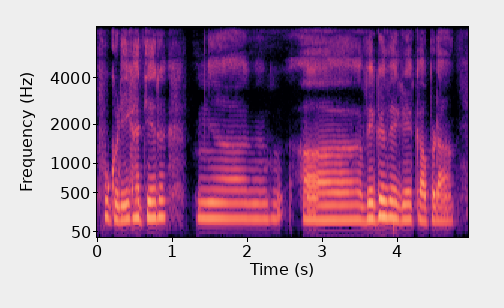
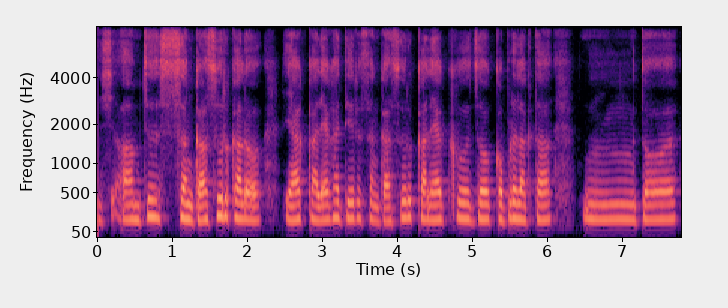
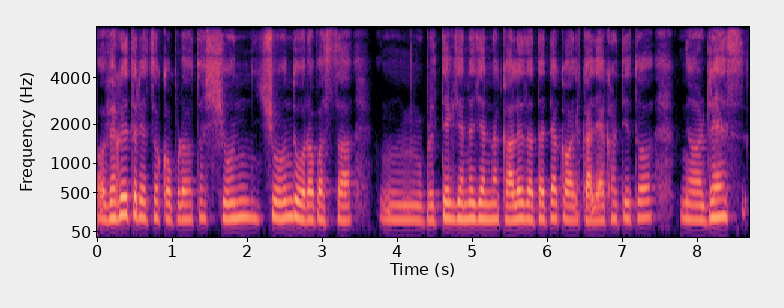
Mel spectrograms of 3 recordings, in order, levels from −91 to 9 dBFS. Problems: constant background noise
